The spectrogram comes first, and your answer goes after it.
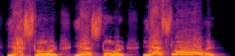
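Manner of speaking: full-force high scream, acted out. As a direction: shout it to heaven, building each time. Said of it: "I just kept screaming".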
